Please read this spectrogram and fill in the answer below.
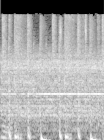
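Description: Hand-held hair dryer blow-drying hair, a steady rush of air with a thin high whine, over background music with a low beat about once a second.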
